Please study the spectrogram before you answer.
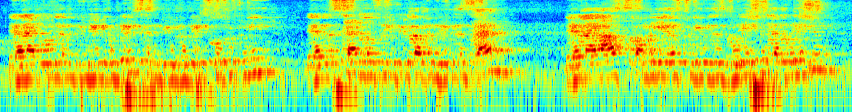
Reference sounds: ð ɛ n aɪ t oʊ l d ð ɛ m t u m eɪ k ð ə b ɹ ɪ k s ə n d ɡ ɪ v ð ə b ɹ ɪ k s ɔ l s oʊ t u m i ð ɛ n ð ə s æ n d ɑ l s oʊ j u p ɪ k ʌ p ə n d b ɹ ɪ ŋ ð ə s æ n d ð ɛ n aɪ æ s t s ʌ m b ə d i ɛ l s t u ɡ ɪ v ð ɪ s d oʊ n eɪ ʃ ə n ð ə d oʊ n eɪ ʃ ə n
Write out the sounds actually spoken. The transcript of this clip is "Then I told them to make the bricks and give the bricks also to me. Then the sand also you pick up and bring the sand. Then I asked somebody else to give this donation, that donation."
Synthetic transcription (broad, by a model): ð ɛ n aɪ t oʊ l d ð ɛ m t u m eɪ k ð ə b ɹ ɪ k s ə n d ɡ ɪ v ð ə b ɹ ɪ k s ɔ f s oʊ t u m i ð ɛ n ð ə s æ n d ɑ l s oʊ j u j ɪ ʌ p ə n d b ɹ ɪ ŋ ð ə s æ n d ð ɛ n aɪ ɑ s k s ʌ m ə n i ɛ s t u ɡ ɪ v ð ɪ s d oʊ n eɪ ʃ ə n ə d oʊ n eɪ ʃ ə n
